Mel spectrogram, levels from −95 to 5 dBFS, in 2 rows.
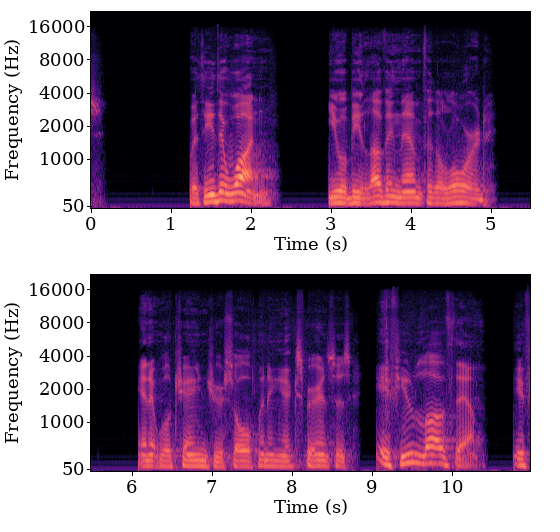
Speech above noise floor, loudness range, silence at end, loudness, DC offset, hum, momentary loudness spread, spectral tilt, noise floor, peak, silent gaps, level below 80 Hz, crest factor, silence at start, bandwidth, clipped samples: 47 dB; 5 LU; 0 s; -25 LUFS; under 0.1%; none; 14 LU; -7.5 dB/octave; -71 dBFS; -6 dBFS; none; -58 dBFS; 20 dB; 0 s; 15 kHz; under 0.1%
